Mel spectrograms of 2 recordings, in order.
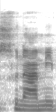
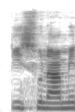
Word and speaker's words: सुनामी: इसको सुनामी पढ़ते हैं, टी सुनामी नहीं पढ़ते हैं, इसको केवल सुनामी पढ़ते हैं।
